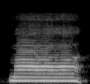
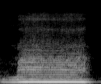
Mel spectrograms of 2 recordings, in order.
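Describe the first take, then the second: First: The pitch is held high. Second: The pitch is held low. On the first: "high tone" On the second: "low tone"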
